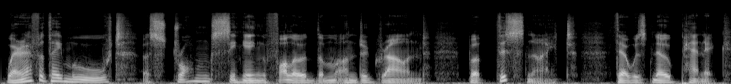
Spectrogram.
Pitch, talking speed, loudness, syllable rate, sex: 100 Hz, 130 wpm, -20 LUFS, 4.1 syllables/s, male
